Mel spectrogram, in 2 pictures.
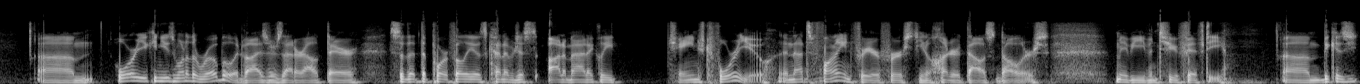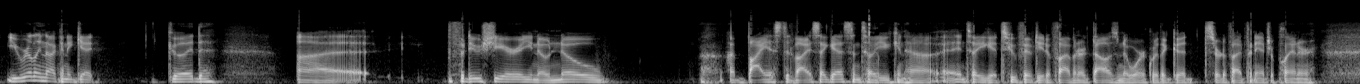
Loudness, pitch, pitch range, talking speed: -19 LUFS, 105 Hz, 95-120 Hz, 180 wpm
